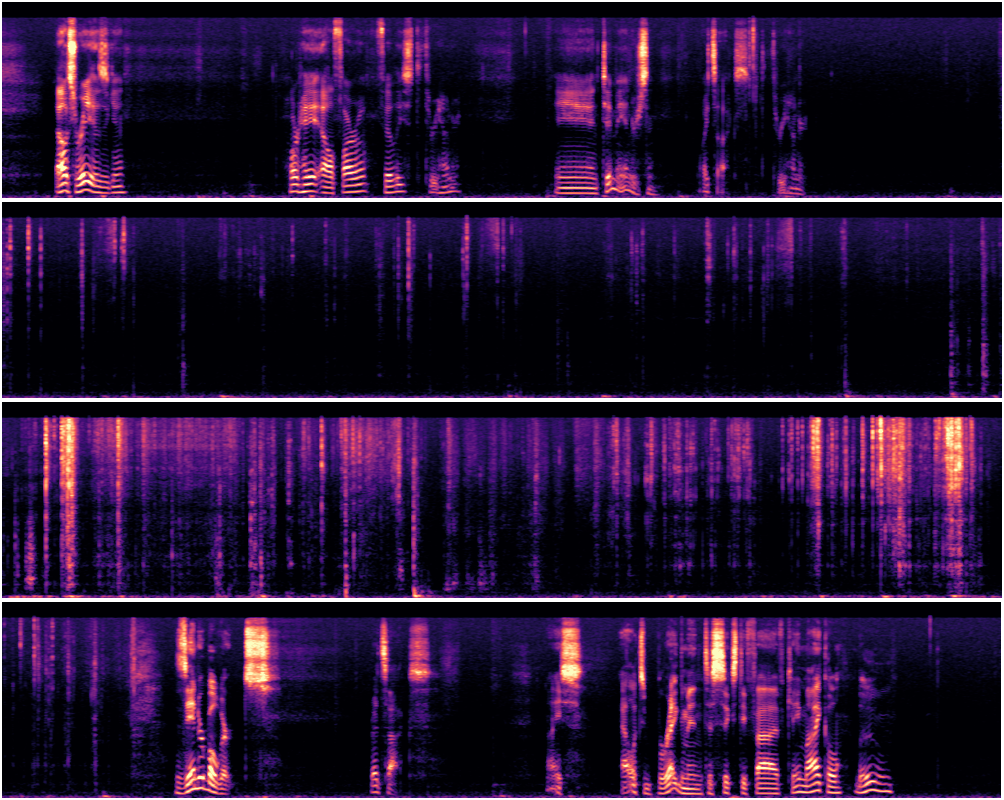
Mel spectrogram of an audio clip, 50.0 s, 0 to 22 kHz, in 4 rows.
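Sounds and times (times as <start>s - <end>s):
plastic wrapping tearing and crinkling: 25.1s - 30.2s, 32.4s - 38.7s.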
